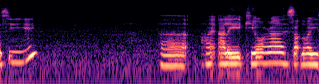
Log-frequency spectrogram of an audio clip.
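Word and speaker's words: Kia ora: I'm like, Kia or it's not that. It's Kiora. There less syllables than you think.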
